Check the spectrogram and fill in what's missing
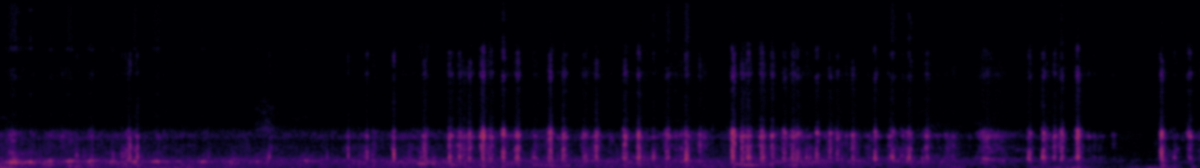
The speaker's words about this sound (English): She's still typing.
